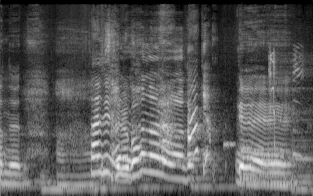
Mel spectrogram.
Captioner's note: squealing with his photo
